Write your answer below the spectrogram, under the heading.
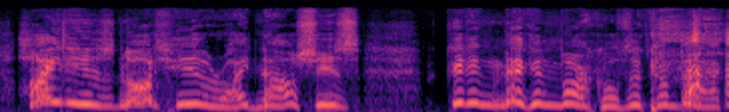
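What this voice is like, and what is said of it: Impression of the Queen. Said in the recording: “you got to be like the queen ... that was my queen”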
